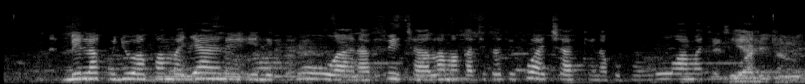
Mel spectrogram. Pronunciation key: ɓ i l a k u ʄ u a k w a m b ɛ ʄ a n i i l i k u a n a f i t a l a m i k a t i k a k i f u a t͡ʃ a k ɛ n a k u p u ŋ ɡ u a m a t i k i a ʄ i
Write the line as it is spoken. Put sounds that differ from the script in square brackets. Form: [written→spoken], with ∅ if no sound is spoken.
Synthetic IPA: ɓ i l a k u ʄ u a k w a m b [ɛ→a] ʄ a n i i l i k u a n a f i [t→t͡ʃ] a l a m [i→a] k a t i k a k i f u a t͡ʃ a k ɛ n a k u p u ŋ ɡ u a m a t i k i a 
